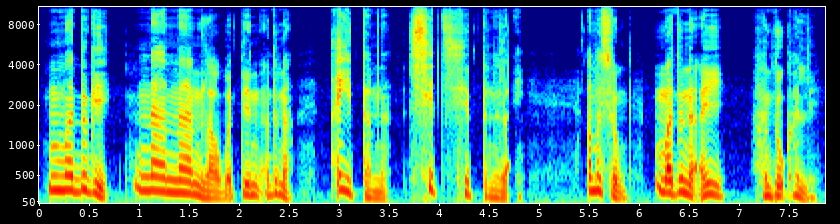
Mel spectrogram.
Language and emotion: Manipuri, disgusted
